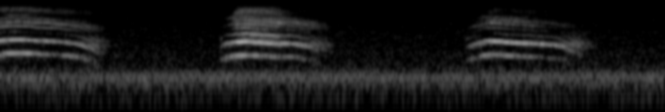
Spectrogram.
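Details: Shelby, a female shelter cat of about two years cared for by Purrfect Pals, meows three times in quick succession during a morning visit. Each call is clear and arching, the first longest, set against a faint steady hum indoors.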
